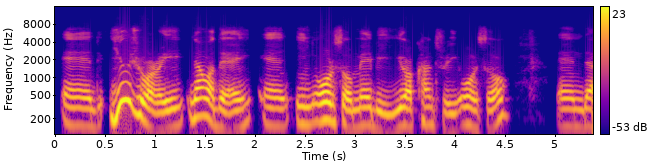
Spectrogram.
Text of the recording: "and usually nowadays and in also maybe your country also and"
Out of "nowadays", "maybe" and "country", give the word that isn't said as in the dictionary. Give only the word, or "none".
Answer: nowadays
